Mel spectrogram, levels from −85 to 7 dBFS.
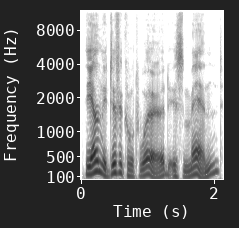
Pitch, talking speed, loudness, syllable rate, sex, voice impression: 135 Hz, 170 wpm, -19 LUFS, 4.5 syllables/s, male, masculine, very adult-like, slightly thick, slightly intellectual, calm, slightly elegant, slightly sweet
